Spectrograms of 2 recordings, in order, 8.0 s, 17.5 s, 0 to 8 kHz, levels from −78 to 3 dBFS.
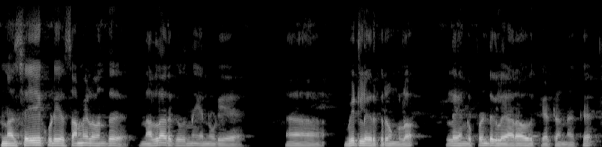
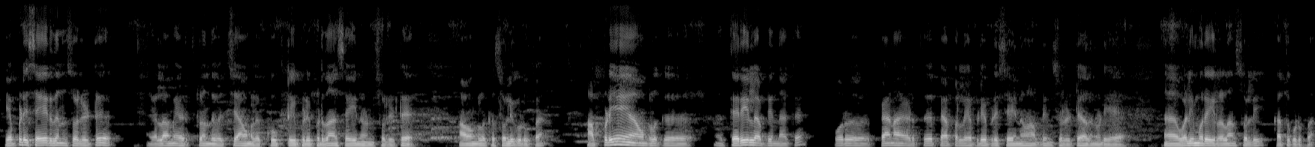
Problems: constant background noise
